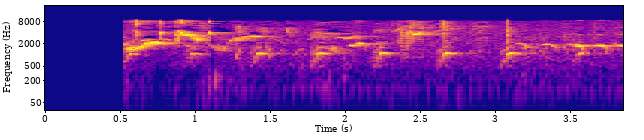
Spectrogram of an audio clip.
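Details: Long black-tailed white-rumped shama singing a full 'isian' song packed with varied phrases: loud whistled notes, rising and falling slurs and quick sharp chips, delivered in rapid bursts about every half second after a brief silence, with no other sounds.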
